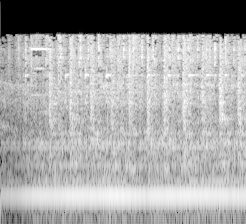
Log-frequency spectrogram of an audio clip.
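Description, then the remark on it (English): A vehicle engine runs steadily as the vehicle pulls up on the left, with a strong low hum and a faint rattling, ticking texture on top, swelling slightly louder after the start and holding level with no voices; the rattle comes from some mechanical part other than the brakes. “Must be some other part of the mechanical contrivance of the vehicle.”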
